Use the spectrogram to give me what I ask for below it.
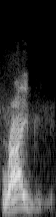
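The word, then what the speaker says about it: Reibe: And there's Eric Ribe, who was just on a visit here. Is that how you say his name, by the way? It's Ryby, Eric Ryby.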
